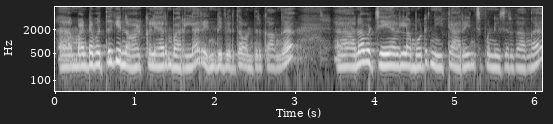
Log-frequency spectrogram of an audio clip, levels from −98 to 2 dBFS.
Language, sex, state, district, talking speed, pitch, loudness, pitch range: Tamil, female, Tamil Nadu, Kanyakumari, 185 wpm, 235 Hz, -16 LUFS, 225-245 Hz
